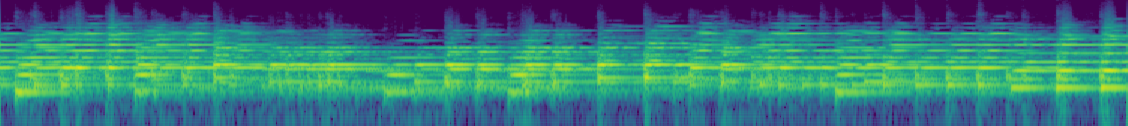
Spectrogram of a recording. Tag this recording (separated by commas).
playing steelpan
